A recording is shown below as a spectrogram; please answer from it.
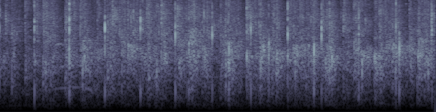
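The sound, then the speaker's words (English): Applause from a studio audience: dense, steady clapping that fills the whole stretch without a break, loud and even throughout. “Why don't we give it up for our studio audience? Yeah, I love that. Thank you, everybody.”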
